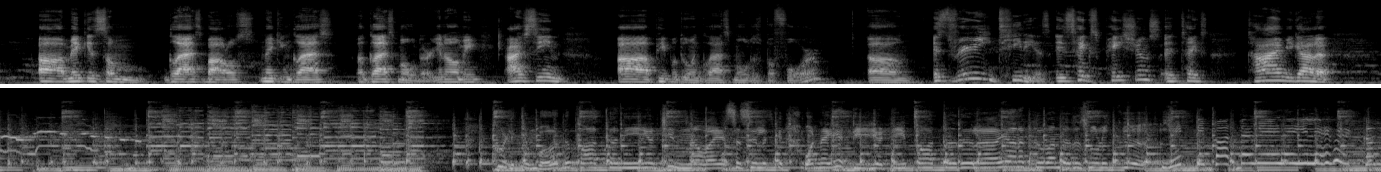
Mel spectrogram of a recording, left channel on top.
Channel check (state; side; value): different; both; correlation 0.00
